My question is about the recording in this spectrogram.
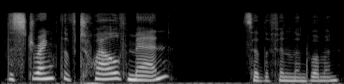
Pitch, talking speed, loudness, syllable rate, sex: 215 Hz, 155 wpm, -22 LUFS, 4.8 syllables/s, female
